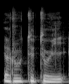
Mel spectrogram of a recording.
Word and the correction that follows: Ratatouille: Ratatouille ist und äh,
